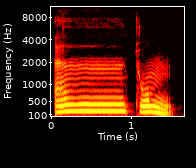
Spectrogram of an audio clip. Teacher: noun est caché sur le ta avec une nasillement une ghunna léger ou bien nasillement léger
